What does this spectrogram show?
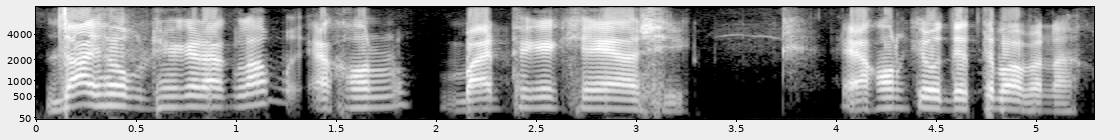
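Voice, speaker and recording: A woman's voice: fairly high pitch, moderate pace, noisy background, lightly acted. A woman voicing a fretful mother duck in a children's cartoon, quacking repeatedly between short plaintive phrases. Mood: busy, careful. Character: fretful mother duck guarding her eggs. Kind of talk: children's fairy-tale cartoon voice acting.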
